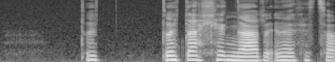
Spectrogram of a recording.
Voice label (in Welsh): "llengar", Welsh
